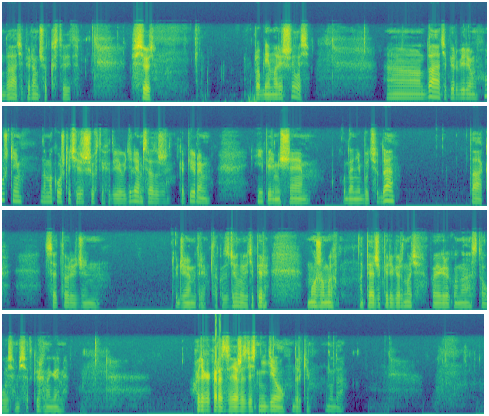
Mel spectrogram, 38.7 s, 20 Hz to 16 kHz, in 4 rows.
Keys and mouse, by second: 1.9-2.5 shift+middle drag, 7.3-8.1 shift+middle drag, 9.4 click, 9.8 shift+click, 13.3 shift+d, 14.9 g, 18.5-23.0 right drag, 26.2 r, 31.1-35.7 middle drag, 36.0 ctrl+z, 36.5 ctrl+z, 38.4 ctrl+shift+z.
